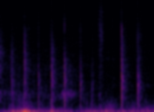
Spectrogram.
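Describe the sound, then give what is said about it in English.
A quick run of roughly ten sharp taps of feet stamping on a floor as applause, in an irregular applause-like rhythm, moderately loud with no talking. “Let's foot clap for him.”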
